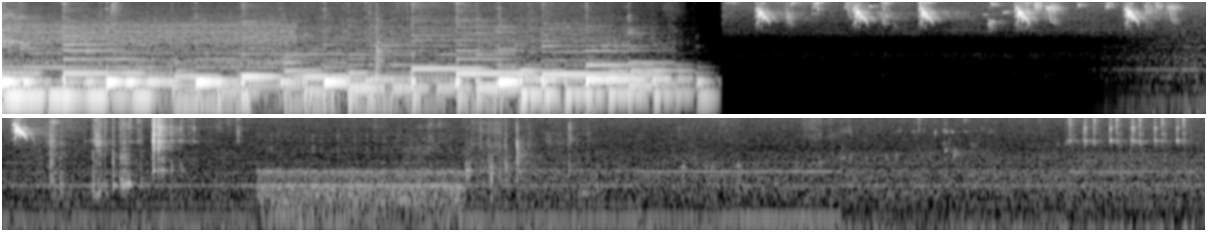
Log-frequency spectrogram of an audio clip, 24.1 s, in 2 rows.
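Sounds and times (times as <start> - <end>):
small birds chirping: 7.4 - 12.8.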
